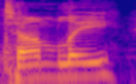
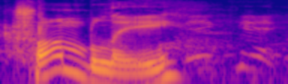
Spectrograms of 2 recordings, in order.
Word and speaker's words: Trumbly: If I mentioned Tumbly, should have called it Trumbly. So Sandra Trumbly. Proper pronunciation on the last name.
